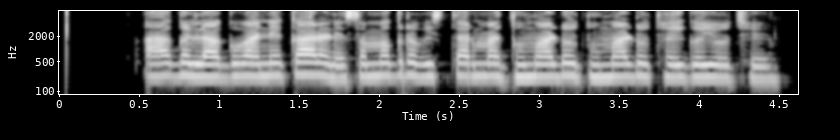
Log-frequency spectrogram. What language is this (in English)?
Gujarati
